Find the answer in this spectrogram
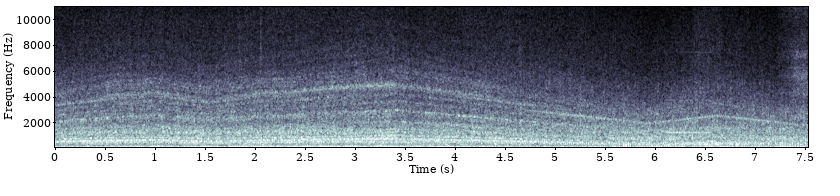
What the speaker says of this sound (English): I do like this truck.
